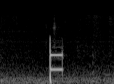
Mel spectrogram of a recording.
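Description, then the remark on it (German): A single short telephone keypad tone, a crisp dual-pitched beep lasting a fraction of a second, sounding clearly and alone over faint background hiss. “Oh, ich habe wieder ein Amt.”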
